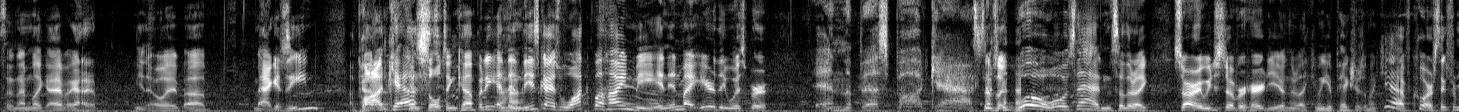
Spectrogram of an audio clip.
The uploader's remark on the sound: SEMA Show 2023 Part 1, Live From The EGR Booth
